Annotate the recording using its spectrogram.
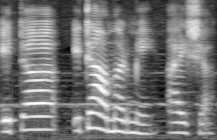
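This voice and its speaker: A woman's voice: fairly high pitch, unhurried, faint music behind. A woman voicing a shaken middle-aged mother who speaks in a trembling, emotional way.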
